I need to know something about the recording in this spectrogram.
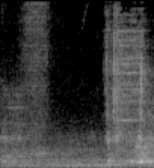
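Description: Quiet hall tone, then about one and a half seconds in a short hissing burst lasting about half a second: a video's logo sting played over a lecture hall's speakers.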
